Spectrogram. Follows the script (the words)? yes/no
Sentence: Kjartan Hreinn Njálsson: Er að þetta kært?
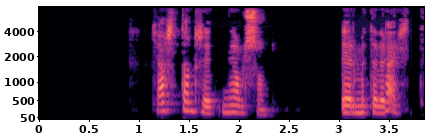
yes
